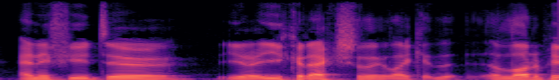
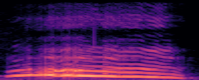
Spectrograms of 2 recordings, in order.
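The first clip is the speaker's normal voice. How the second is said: high, delighted cheer; excited whoop; 6 dB louder than usual. Real, not acted. Guest promised a Tim Tam, excited high whoop. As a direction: whoop with glee at the treat.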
